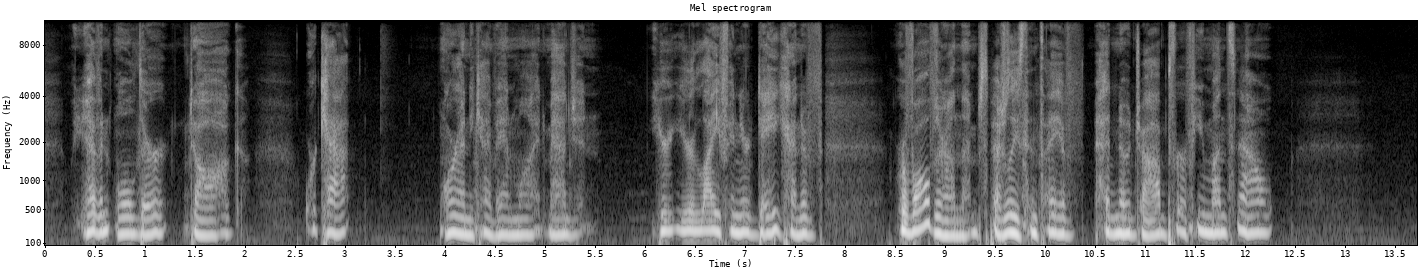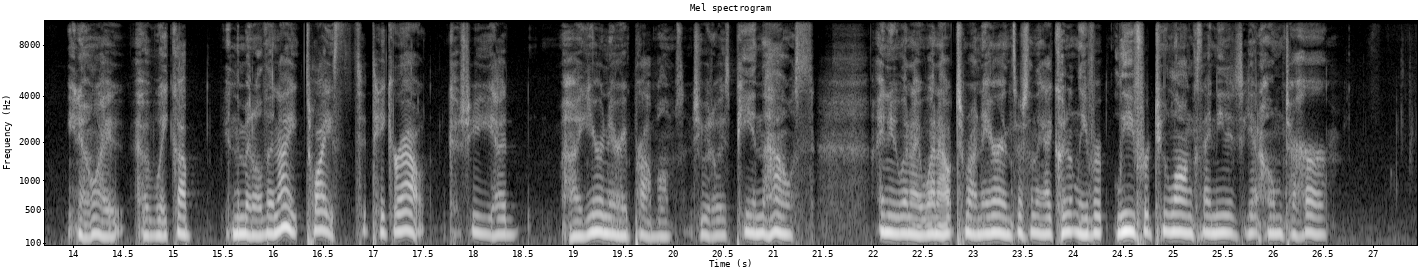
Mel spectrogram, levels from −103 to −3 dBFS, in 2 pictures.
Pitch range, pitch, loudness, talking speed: 185-215 Hz, 200 Hz, -25 LUFS, 210 wpm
